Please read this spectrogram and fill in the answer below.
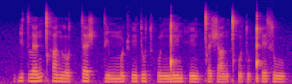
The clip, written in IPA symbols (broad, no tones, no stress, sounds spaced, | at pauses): ɠ i t l ɛ n ǀʰ a n l o tː ɛ ʃ tː i mː õ ʈʰ ĩ t u t h u n ŋ͡ǃ ĩ n h ĩ b ǀ ɛ ʃ a n ǀʰ õ t u ǃʰ e s u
